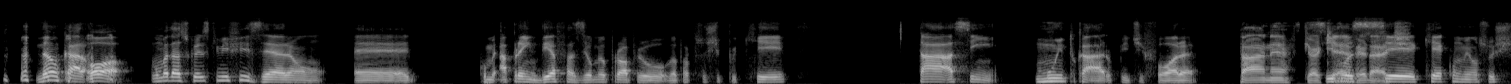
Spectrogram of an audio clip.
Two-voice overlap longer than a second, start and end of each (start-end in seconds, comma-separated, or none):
12.9-14.2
